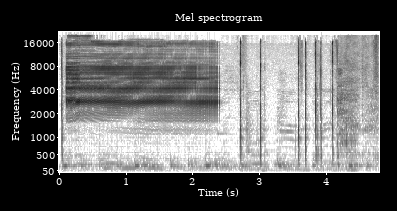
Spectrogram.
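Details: Scale gives a shrill, steady buzz for about 2.5 seconds after being reset, then scattered clicks. Abnormal buzzing alarm; dead batteries suspected, not confirmed.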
